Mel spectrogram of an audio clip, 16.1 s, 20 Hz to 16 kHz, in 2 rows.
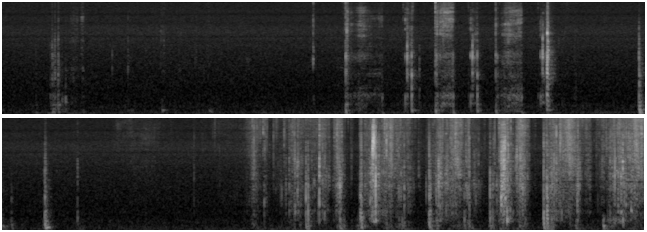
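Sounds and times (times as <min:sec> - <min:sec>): slime squishing and popping: 0:11.1 - 0:16.0.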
